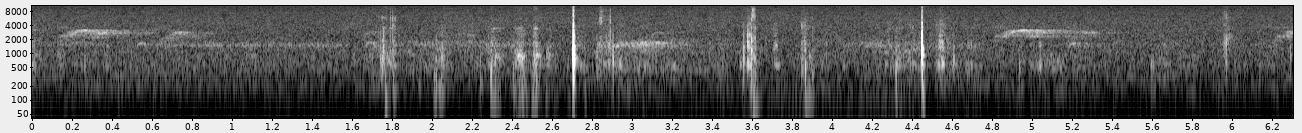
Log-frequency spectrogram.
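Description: Faint bird calls over quiet outdoor surroundings, broken by several sharp clicks, the loudest about halfway through.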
